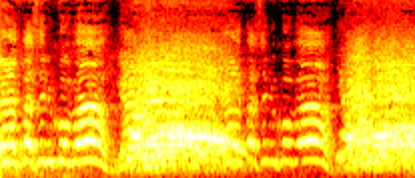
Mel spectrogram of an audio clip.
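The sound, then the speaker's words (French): A large crowd of striking workers loudly chants a protest slogan in unison, the famous slogan of François Ruffin, deputy of the Somme, the rhythmic phrase repeating twice with rising and falling shouts, full, with no separate speaker. “Les salariés mobilisés ont reçu hier le soutien de deux élus de gauche, Arthur Delaporte, député du Calvados, et François Ruffin, député de la Somme, qui a scandé son fameux slogan.”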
